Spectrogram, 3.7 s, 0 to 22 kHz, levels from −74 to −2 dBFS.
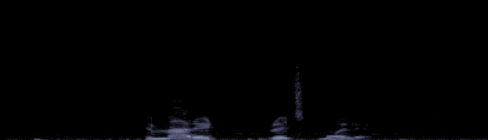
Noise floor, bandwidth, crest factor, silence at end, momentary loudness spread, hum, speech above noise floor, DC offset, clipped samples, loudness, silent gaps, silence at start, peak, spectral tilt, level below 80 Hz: -68 dBFS; 13.5 kHz; 18 dB; 0 s; 21 LU; none; 26 dB; under 0.1%; under 0.1%; -43 LUFS; none; 0.25 s; -28 dBFS; -6 dB/octave; -74 dBFS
